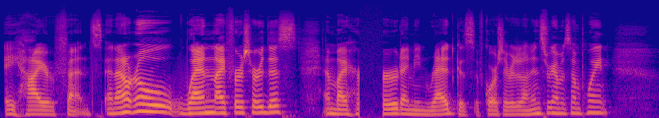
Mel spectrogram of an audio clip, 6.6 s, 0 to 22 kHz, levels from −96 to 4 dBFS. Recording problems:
audio freezing; at 3.5 s

